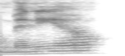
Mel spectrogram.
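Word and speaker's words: Meugniot: And I I have a fairly clear it was Mark Evanir and I think Will it's pronounced Mo will Mo uh who later produced the X-Men series that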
